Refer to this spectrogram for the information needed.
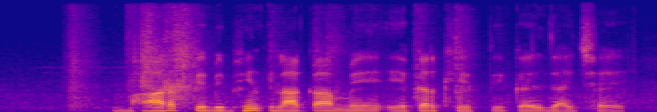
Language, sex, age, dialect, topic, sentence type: Maithili, male, 18-24, Eastern / Thethi, agriculture, statement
